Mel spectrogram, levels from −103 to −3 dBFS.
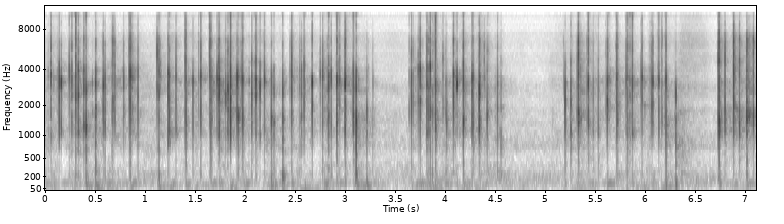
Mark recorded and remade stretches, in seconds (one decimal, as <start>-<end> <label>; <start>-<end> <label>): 0.0-7.1 remade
